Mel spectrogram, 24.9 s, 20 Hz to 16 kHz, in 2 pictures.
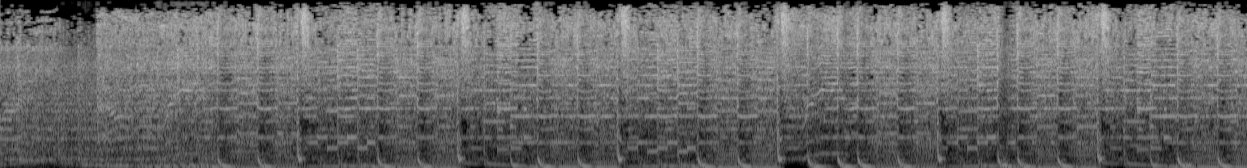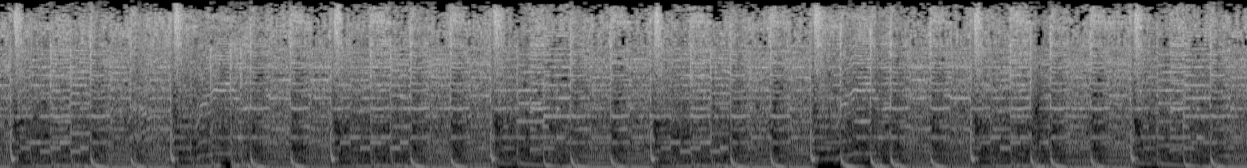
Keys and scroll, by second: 1.9 ctrl+g, 2.0 Down.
